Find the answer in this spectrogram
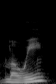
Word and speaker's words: MWE: fictional Korean pop acts mwe pronounced uh Moi the boy band F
